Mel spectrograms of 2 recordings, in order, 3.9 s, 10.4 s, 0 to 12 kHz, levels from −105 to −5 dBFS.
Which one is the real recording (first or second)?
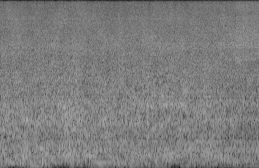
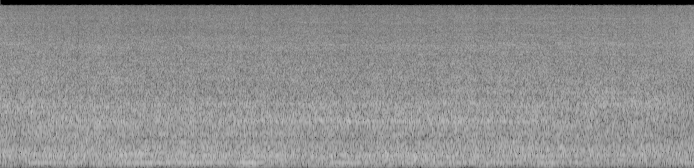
second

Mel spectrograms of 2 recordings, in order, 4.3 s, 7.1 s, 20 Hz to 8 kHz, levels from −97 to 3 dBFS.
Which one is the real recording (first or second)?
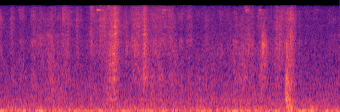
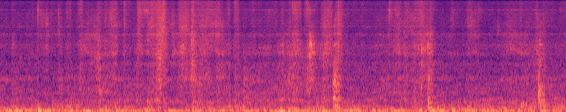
first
